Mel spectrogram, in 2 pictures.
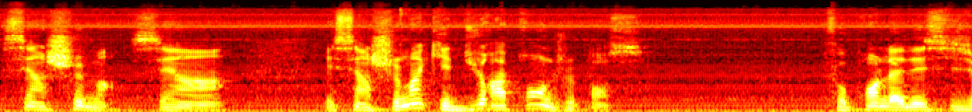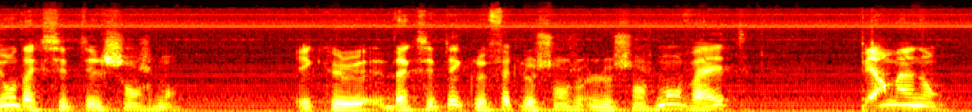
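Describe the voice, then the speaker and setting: A man with a Breton accent at a fairly quick pace, with long, frequent pauses and audible room echo. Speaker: conference speaker, agile coach. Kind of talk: conference talk. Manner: halting, many self-corrections and fillers.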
